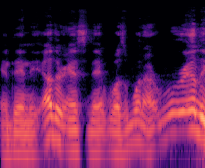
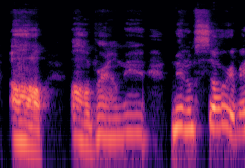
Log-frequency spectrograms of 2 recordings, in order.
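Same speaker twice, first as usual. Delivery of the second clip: mock weepy, tearful voice, crying through tears; 8 semitones higher than usual. Retelling an apology from someone in full tears: imitating someone crying. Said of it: "He's like full tears".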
